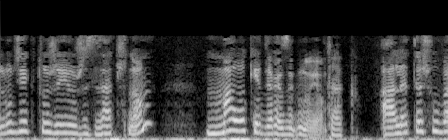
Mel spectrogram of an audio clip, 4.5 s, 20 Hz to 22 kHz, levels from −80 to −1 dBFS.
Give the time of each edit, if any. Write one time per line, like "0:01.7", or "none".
0:03.3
